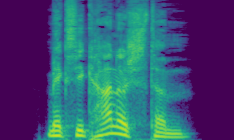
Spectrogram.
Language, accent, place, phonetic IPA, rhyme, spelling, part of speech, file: German, Germany, Berlin, [mɛksiˈkaːnɪʃstəm], -aːnɪʃstəm, mexikanischstem, adjective, De-mexikanischstem.ogg
- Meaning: strong dative masculine/neuter singular superlative degree of mexikanisch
